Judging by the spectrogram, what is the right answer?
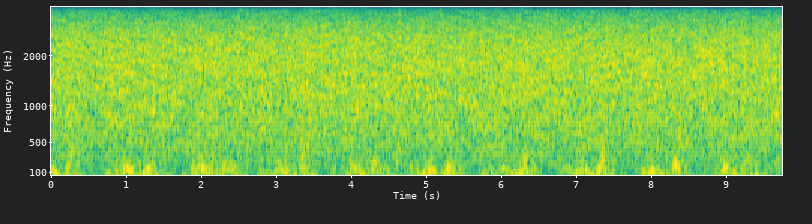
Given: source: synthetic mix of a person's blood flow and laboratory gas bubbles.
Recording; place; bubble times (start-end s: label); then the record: Doppler ultrasound of blood flow; precordium
2.10-2.21 s: bubbles
3.38-3.54 s: bubbles
4.57-4.71 s: bubbles
8.56-8.62 s: bubbles
From the record:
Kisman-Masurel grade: 121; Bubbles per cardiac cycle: 1 to 2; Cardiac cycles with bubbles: 10 to 50%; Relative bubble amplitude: barely perceptible (0.100 to 0.250); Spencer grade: 2 (many but less than half of the cardiac periods contain bubble signals, singularly or in groups); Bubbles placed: anywhere in the cardiac cycle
